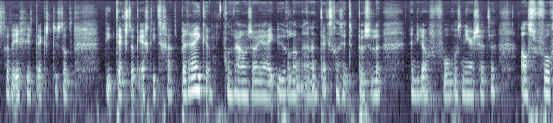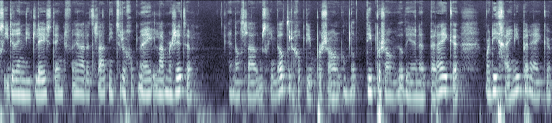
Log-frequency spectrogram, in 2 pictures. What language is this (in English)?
Dutch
